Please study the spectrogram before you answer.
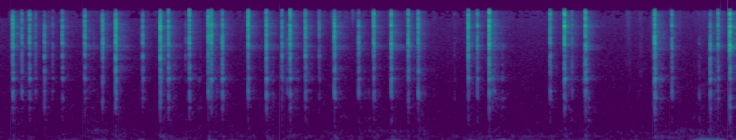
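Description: Long nails tap and scratch the thin metal frame and arms of dark-lensed aviator sunglasses held in the hands close to the mic. The result is a quick run of crisp, bright clicks and ticks with almost no ring, with a short pause near the middle before the tapping resumes.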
